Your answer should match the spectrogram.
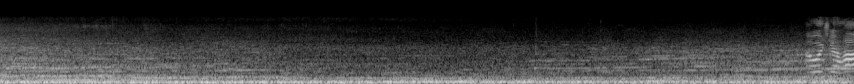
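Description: A steady engine rumble, a low drone with a held pitch and no rise or fall.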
